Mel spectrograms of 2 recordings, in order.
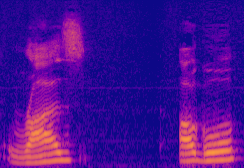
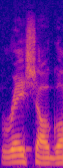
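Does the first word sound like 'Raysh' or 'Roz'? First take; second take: Roz; Raysh. First: The first word is said like 'Roz'. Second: The first word is said like 'Raysh'. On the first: This is the common movie pronunciation. The speaker calls it wrong. "everyone says" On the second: This is the animated series pronunciation. The speaker calls it right. "the actual man goes"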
